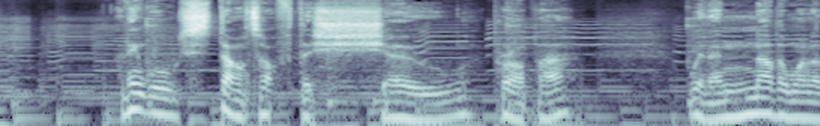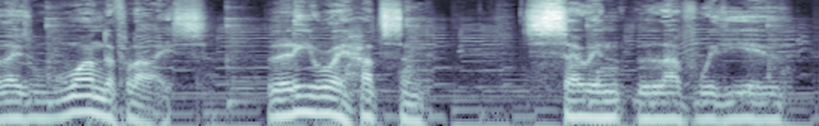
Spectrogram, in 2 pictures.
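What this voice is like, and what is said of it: Husky voice. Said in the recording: “a husky, sexy voice. I got a bit of a cold”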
